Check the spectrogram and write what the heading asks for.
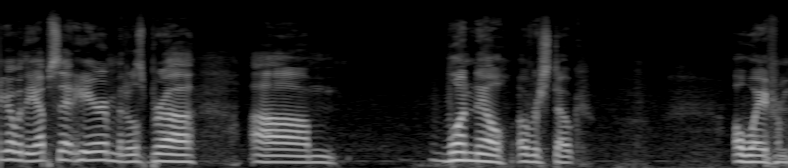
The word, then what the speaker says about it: Middlesbrough: versus Middlesbrough, which is Middlesbrough. If you need me to respell that, I can.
